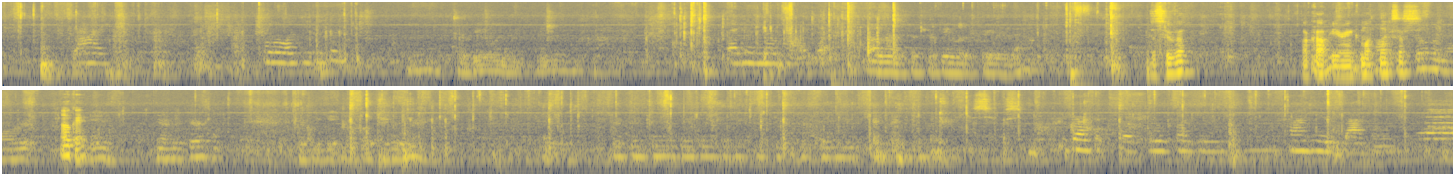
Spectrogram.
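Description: Playing cards are shuffled in hands.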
